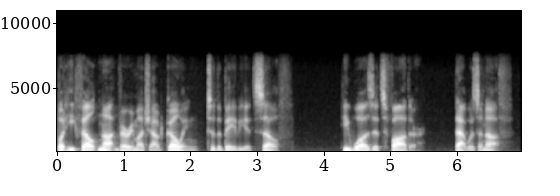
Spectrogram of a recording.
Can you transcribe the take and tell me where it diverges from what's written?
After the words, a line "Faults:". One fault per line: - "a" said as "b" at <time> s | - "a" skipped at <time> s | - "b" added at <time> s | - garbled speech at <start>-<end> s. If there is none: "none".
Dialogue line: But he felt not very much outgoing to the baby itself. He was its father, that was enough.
But he felt not very much outgoing to the baby itself. He was its father, that was enough.
Faults:
none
